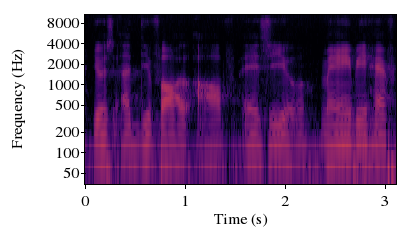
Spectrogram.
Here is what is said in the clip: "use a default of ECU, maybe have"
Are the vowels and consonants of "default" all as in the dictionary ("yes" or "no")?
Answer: no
